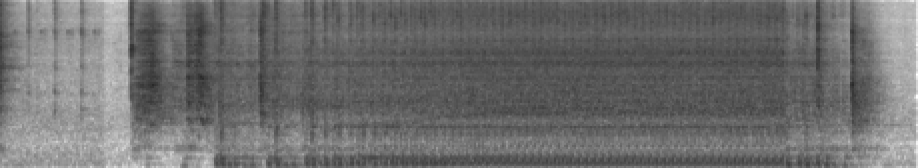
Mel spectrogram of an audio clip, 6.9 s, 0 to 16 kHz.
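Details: Yamaha Star 650 twin, tank off, started with choke on to rule out ignition and electrical faults: short crank, catches quickly and settles into a steady, even choke idle before shutdown; starts and runs normally.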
